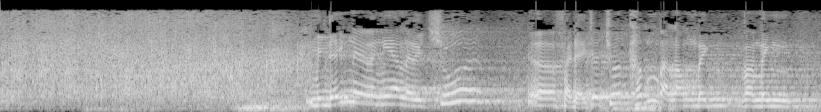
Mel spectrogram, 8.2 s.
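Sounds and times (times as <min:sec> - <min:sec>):
church congregation applause: 0:00.0 - 0:03.6
speech: 0:03.1 - 0:08.2.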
